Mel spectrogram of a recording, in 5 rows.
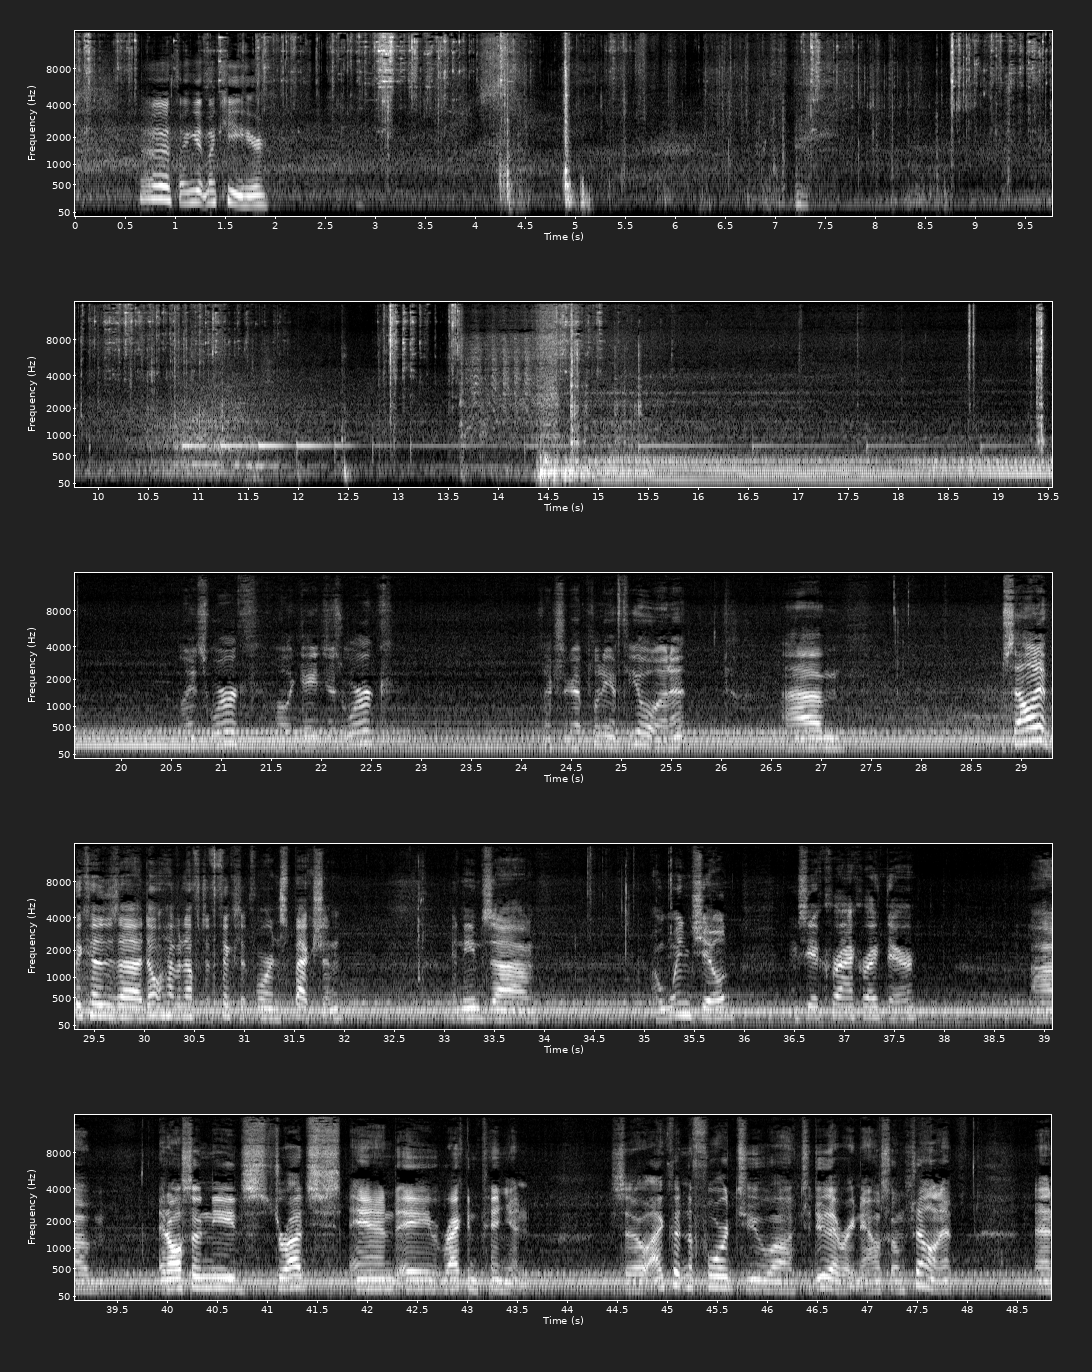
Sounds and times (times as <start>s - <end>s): Car: 0.0s - 48.8s
Medium engine (mid frequency): 0.0s - 48.8s
Idling: 7.2s - 48.8s
Engine starting: 13.4s - 15.6s.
